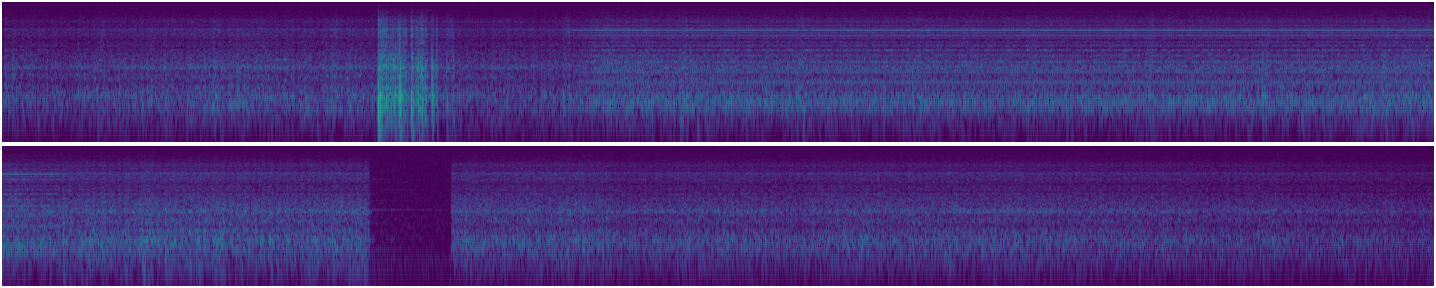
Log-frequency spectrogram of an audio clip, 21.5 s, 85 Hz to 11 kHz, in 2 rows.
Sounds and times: static 0.0 - 21.4

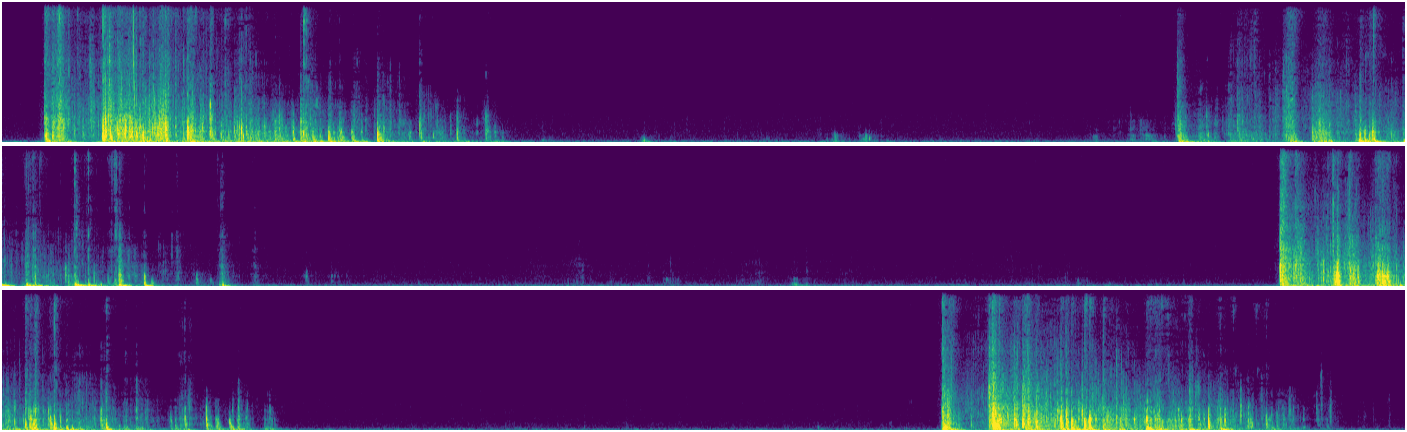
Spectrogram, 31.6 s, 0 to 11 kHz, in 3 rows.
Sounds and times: Small boulders crashing and rolling down a short slope 0.2 - 4.0
Small boulders crashing and rolling down a short slope 8.3 - 12.6
Small boulders crashing and rolling down a short slope 20.1 - 23.2
Small boulders crashing and rolling down a short slope 28.0 - 31.2

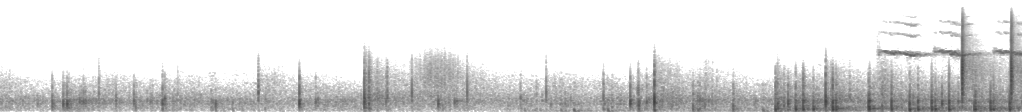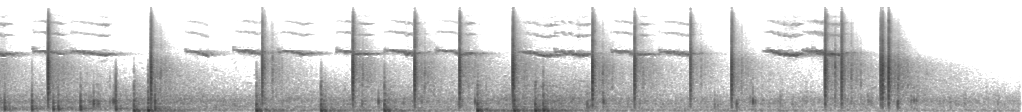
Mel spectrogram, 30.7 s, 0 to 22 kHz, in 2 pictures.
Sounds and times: smallish fireworks 0.0 - 30.6

